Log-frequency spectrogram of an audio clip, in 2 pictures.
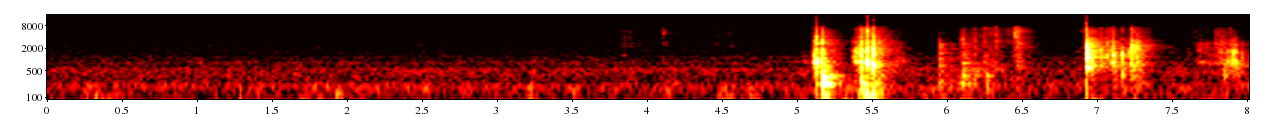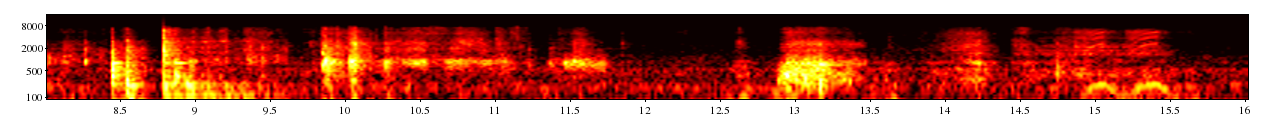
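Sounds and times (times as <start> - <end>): cardboard rustling and crinkling: 3.7 - 14.9
cardboard and plastic knocks: 5.1 - 6.3, 6.9 - 10.3.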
